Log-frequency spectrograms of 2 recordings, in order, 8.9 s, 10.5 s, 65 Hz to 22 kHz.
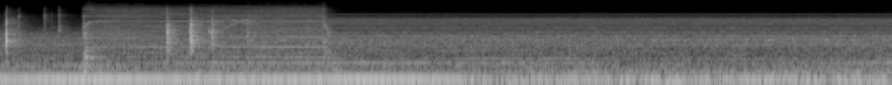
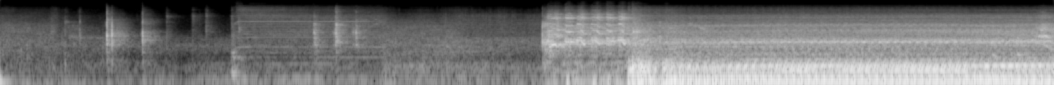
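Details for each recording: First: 2019 Triumph Scrambler 1200 at key-on, no start: a thin high whine from the engine body for a few seconds, then a low hum, with the check engine light on. Owner wonders if it's the fuel pump. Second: 2019 Triumph Scrambler 1200 twin starting after an earlier dead no-start: brief clicks and starter whir, then it fires cleanly and settles into a steady, even idle, healthy. It is left to warm up.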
